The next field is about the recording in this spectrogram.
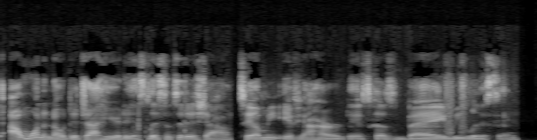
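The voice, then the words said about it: Gossipy, messy put-on voice. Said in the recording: “put on my little messy voice”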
